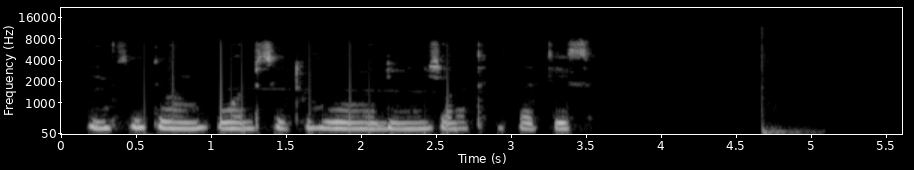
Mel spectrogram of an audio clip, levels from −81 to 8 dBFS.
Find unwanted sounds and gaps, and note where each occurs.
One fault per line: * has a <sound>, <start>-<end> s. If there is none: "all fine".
* has a thud, 4.7-5.1 s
